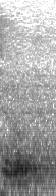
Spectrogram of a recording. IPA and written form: tuː (to)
